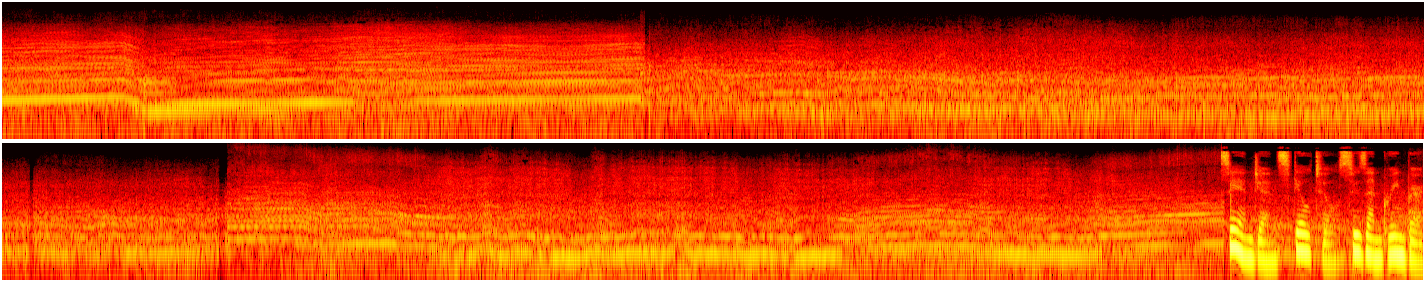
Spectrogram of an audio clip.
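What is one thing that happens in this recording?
A racing car engine roars at high revs, its pitch rising and dropping with gear changes.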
